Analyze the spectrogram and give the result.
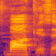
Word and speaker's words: Markus: But yeah, it's Marcus, M-A-R-K-U-S. That sounds German. Believe Marcus. – Me, I know. – Marcus!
